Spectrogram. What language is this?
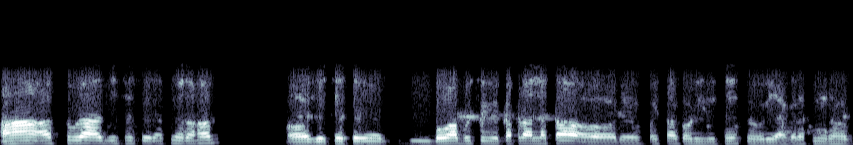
Maithili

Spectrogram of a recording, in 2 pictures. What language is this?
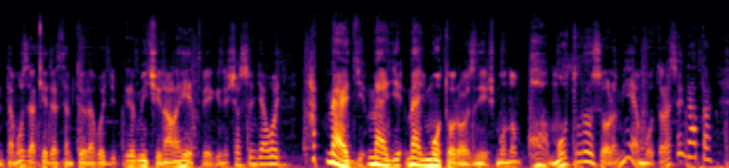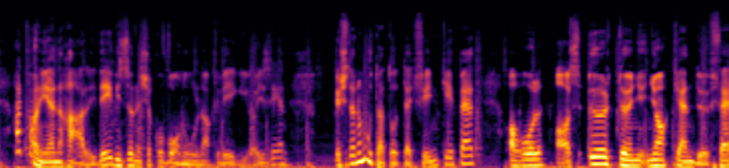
Hungarian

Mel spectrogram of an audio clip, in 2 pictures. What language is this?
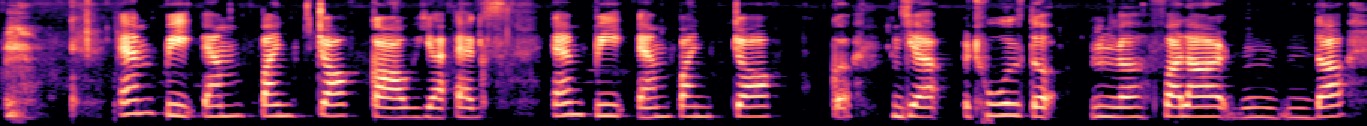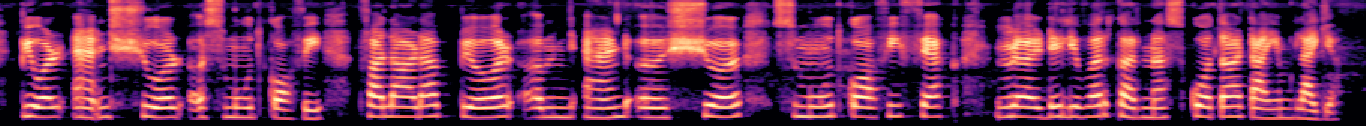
Kashmiri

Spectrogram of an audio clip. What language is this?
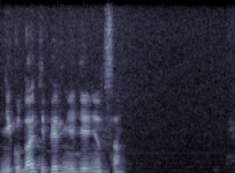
Russian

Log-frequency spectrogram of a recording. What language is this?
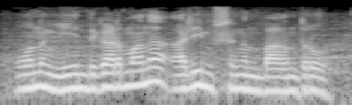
Kazakh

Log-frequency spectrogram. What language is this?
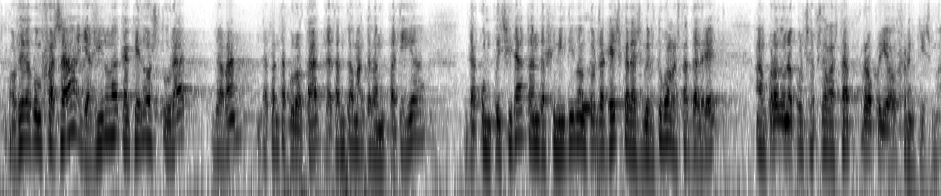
Catalan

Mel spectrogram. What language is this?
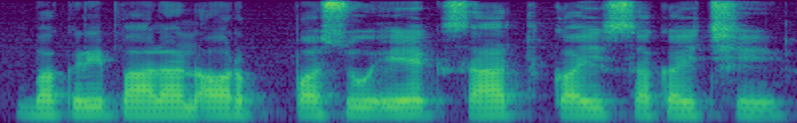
Maithili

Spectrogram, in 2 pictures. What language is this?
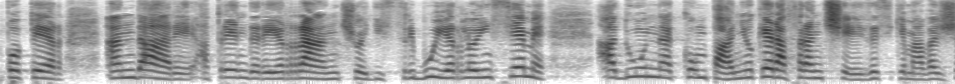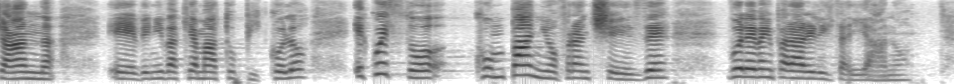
Italian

